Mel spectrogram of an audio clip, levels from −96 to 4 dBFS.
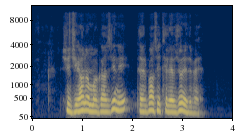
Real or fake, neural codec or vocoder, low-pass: fake; vocoder, 22.05 kHz, 80 mel bands, WaveNeXt; 9.9 kHz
